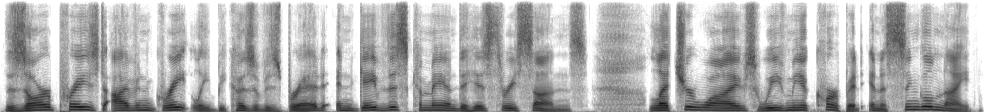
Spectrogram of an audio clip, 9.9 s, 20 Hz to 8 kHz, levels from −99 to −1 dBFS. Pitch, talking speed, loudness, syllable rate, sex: 150 Hz, 170 wpm, -19 LUFS, 4.3 syllables/s, male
